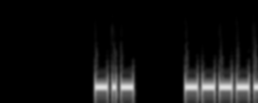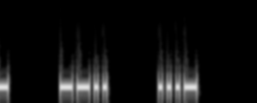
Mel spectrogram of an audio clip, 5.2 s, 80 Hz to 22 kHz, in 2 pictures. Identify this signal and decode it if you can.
Morse code, heard as a keyed tone, about 28 wpm, spaced as for 13 wpm, 700 Hz. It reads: K0ZV
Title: USA Call Signs - 4 Characters - 4x Character Spacing - 28wpm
